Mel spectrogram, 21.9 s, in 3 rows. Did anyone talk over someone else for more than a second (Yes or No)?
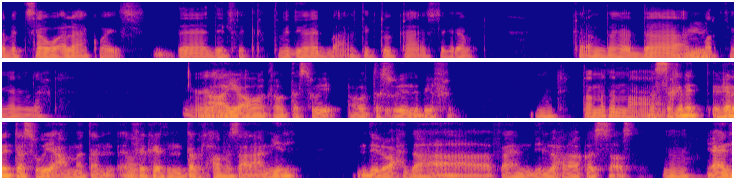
No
